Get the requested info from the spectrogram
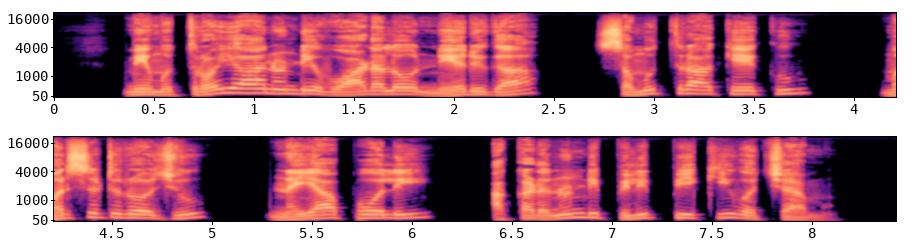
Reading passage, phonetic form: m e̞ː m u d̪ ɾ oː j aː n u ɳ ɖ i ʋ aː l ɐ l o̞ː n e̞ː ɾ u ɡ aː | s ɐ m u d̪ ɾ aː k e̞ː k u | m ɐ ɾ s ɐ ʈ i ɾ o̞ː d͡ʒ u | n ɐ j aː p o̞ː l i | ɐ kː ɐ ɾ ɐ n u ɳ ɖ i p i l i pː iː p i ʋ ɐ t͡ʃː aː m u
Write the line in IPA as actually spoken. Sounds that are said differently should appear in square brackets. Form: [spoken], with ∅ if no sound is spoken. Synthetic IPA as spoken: m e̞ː m u [t̪] ɾ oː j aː n u ɳ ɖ i ʋ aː [ɽ] ɐ l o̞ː n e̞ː ɾ u ɡ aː | s ɐ m u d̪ ɾ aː k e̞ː k u | m ɐ ɾ s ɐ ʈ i ɾ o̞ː d͡ʒ u | n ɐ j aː p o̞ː l i | ɐ kː ɐ [ɽ] ɐ n u ɳ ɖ i p i l i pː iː [k] i ʋ ɐ t͡ʃː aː m u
